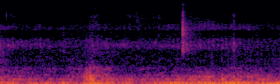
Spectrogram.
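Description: Near silence: room tone with a faint, steady low hum and one or two faint ticks.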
